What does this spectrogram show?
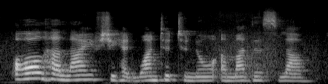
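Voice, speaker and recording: A woman speaks with music in the background. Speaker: storyteller. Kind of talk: storytelling performance of a short story.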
